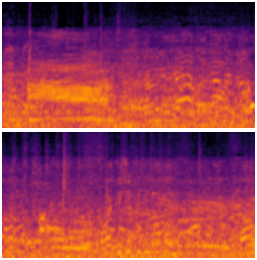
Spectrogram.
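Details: Sahiwal bull calves at a busy cattle market in Dhaka, Bangladesh, recorded in February: a long harmonic moo with drawn-out bellows over constant crowd chatter and bargaining voices.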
